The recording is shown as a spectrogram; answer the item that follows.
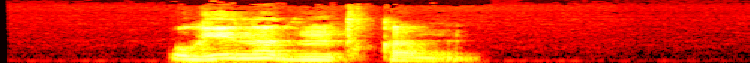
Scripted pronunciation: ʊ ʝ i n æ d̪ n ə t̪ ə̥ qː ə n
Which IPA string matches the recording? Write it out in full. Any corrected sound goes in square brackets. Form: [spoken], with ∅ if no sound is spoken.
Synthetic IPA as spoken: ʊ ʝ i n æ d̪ n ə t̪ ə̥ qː ə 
